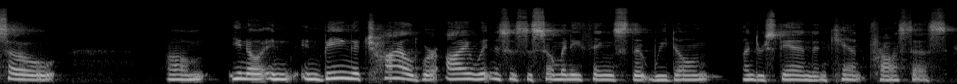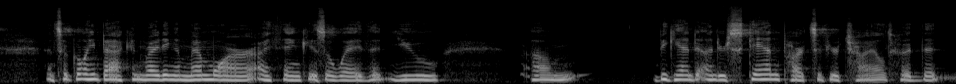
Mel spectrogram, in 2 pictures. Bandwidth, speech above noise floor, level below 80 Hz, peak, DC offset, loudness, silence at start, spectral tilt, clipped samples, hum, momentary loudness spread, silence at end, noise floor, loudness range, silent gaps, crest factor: 15 kHz; 42 dB; -74 dBFS; -14 dBFS; under 0.1%; -27 LUFS; 0 s; -5 dB/octave; under 0.1%; none; 8 LU; 0.1 s; -68 dBFS; 6 LU; none; 14 dB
